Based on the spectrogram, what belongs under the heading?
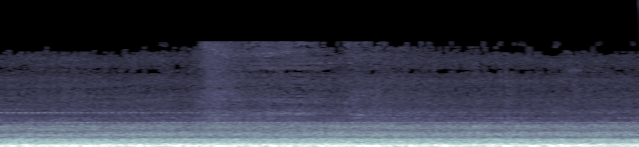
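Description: Steady hum and rumble of an electric commuter train, with a constant low tone and its overtone holding unchanged.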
